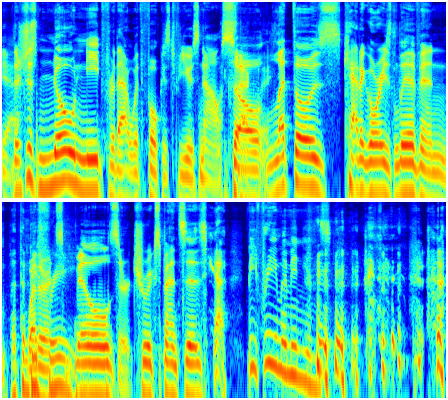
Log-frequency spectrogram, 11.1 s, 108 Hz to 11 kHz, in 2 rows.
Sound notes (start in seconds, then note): 9.3 chuckling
